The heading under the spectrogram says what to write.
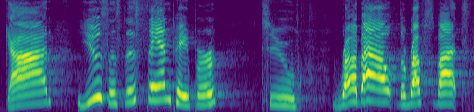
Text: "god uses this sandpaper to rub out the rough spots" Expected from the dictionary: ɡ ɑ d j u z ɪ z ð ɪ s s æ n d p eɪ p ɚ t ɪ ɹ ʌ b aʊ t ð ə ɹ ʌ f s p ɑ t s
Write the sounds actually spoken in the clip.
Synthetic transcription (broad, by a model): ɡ ɑ d j u z ɪ z ð ɪ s s æ n p eɪ p ɚ t ɪ ɹ ʌ b aʊ t ð ə ɹ ʌ f s p ɑ t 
